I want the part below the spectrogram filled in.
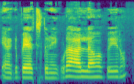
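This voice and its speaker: A woman voicing a tender middle-aged village mother, talking in a soft, coaxing way. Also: on the high side, little pitch movement, fairly quick, creaky, no echo. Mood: tearful.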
